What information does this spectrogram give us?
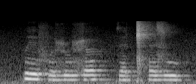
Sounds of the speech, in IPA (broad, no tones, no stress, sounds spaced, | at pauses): p e f ɵ ɮ u ɮ œ kː ɛ ǁʰ ɛ z u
